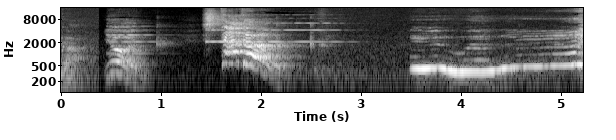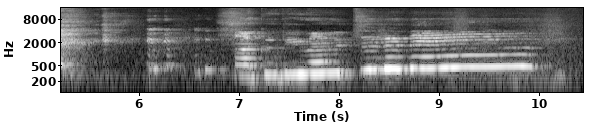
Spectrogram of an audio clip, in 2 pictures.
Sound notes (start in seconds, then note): 3.5 yawning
